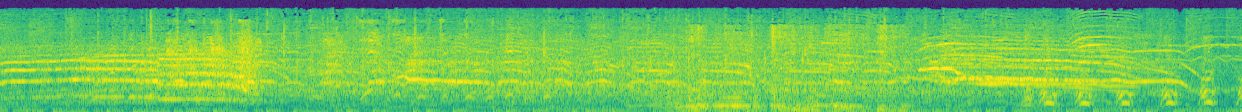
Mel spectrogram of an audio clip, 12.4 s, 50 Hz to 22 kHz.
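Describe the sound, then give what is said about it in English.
A lively crowd at the Animal Olympics race, in the woods behind the 401 Story Studios in North Kingstown, Rhode Island, cheers and hoots continuously, with overlapping high whoops and shouts rising and falling in pitch, loud throughout. “We are live here in North Kingstown, Rhode Island, in the woods behind the 401 Story Studios, and the crowd is fired up.”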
